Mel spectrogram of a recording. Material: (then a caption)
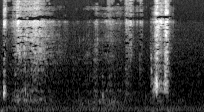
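Paper. A felt-tip marker held in fingers writes on an open lined-paper spiral notebook resting on a table. Quiet, bright, hissy scratching strokes come in uneven bursts, with a longer stroke early on and a sharper, louder pair of strokes near the end before fading to faint hiss.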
